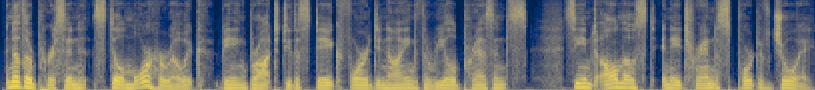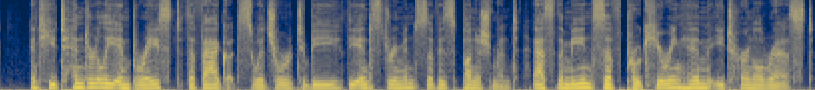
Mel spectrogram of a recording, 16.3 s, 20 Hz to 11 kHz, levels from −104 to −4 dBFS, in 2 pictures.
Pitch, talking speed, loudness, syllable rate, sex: 115 Hz, 165 wpm, -21 LUFS, 4.6 syllables/s, male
